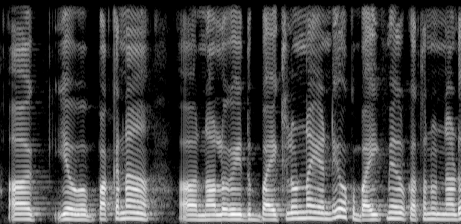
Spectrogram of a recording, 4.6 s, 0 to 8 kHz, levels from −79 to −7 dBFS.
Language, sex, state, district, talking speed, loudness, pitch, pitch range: Telugu, female, Telangana, Hyderabad, 145 wpm, -15 LUFS, 185 Hz, 175-205 Hz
